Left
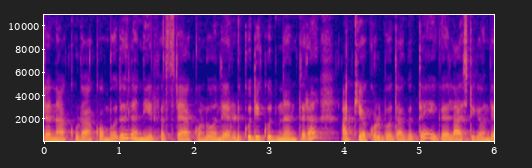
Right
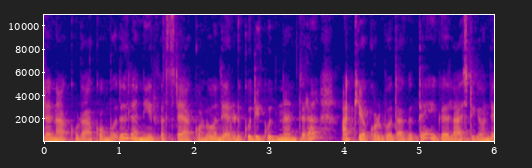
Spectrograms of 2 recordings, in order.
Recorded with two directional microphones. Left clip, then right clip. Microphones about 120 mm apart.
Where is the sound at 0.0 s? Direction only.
30° left (ahead or behind).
